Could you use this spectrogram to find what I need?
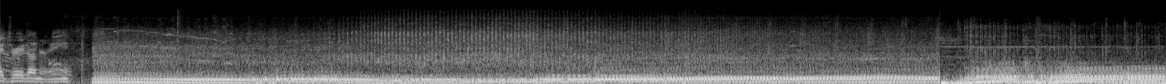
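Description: An all-terrain vehicle engine rumbles steadily as it drives along a trail.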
